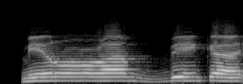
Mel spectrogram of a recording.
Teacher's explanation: Ini idgham bila gunnah, bukan min tapi mir, terus masuk tanpa dengung.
